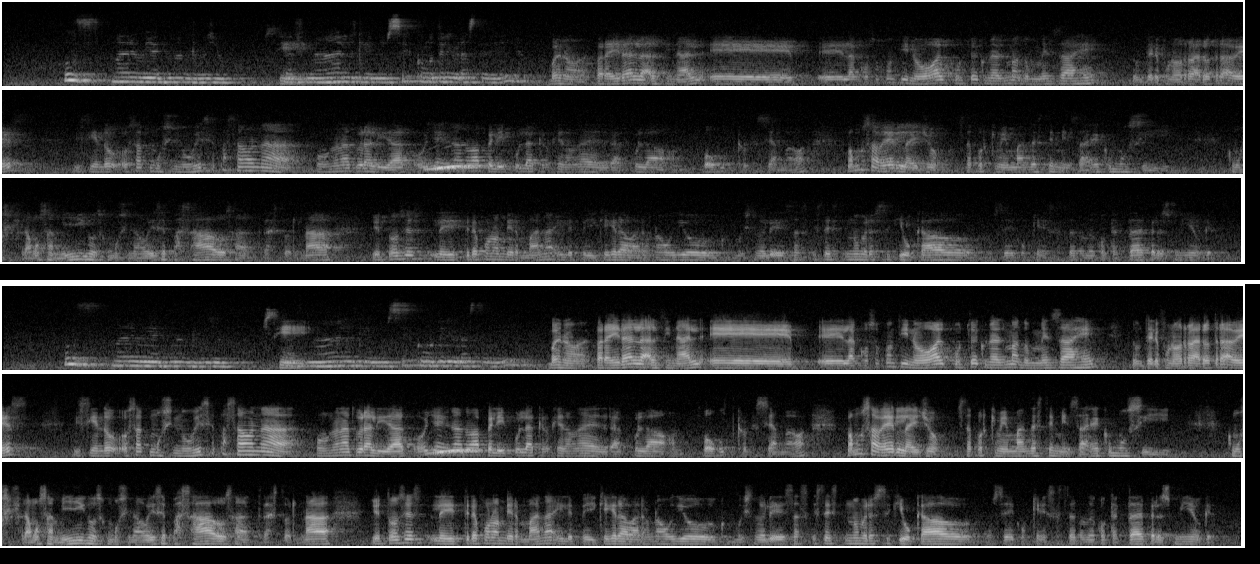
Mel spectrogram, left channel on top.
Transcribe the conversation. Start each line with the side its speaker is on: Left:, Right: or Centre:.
Left: Uf, madre mía, qué mal rollo.
Right: Sí,
Left: Y al final, que no sé, ¿cómo te libraste de ella?
Right: Bueno, para ir al, al final, eh, eh, el acoso continuó al punto de que una vez mandó un mensaje de un teléfono raro otra vez, diciendo, o sea, como si no hubiese pasado nada, con una naturalidad. Oye,
Left: Mm,
Right: hay una nueva película, creo que era una de Drácula Untold, creo que se llamaba. Vamos a verla y yo, está porque me manda este mensaje como si, como si fuéramos amigos, como si nada hubiese pasado, o sea, trastornada. Yo entonces le di el teléfono a mi hermana y le pedí que grabara un audio como diciéndole, "Estás- este es- número está equivocado, no sé con quién estás tratando de contactar, pero es mío. que-".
